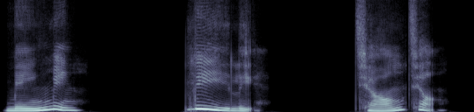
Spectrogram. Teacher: Now for pronunciation with regular names, generally follow the same pattern as verbs. First syllable keeps its tone. Second becomes neutral.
